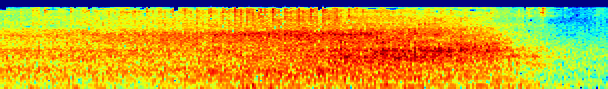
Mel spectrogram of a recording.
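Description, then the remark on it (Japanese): Steady roar of passing car traffic, a broad rushing road noise that swells in the middle and fades near the end, with no voices present. “相変わらずこう車の雑音とかがすごいと思いますけどね”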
